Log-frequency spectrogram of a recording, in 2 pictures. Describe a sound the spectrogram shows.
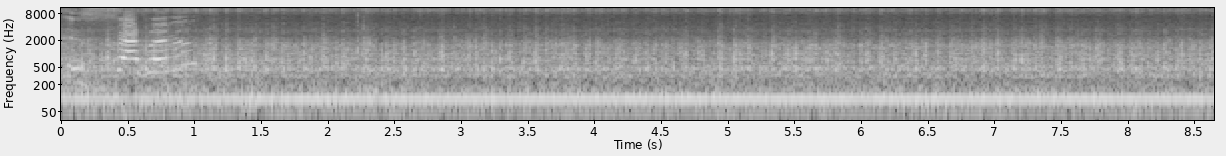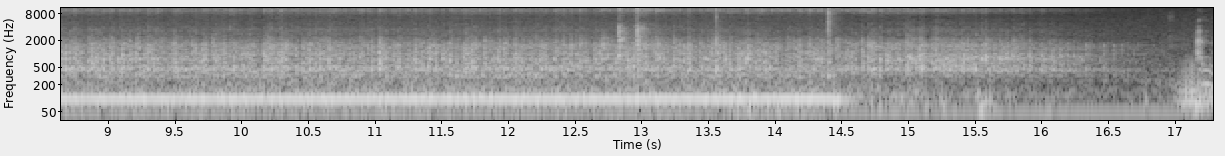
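Lottery balls rattle and tumble in a spinning drum.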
